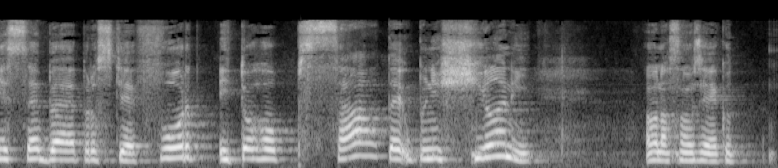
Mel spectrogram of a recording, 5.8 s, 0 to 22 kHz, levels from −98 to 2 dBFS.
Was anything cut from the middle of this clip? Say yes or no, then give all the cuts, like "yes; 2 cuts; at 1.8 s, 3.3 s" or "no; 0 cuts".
no; 0 cuts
